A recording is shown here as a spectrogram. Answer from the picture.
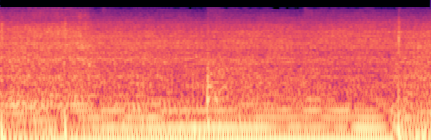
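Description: Sludge metal recording in an instrumental passage: heavy, distorted guitars and bass holding long, loud low chords, the chord changing about a third of a second in.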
